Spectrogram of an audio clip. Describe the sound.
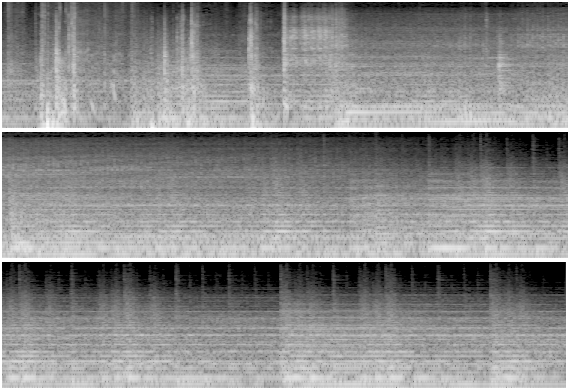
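A generator starting and running: a few seconds of sharp mechanical clunks and knocks, then a steady, low, droning engine hum that continues to the end, broken now and then by brief knocks.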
